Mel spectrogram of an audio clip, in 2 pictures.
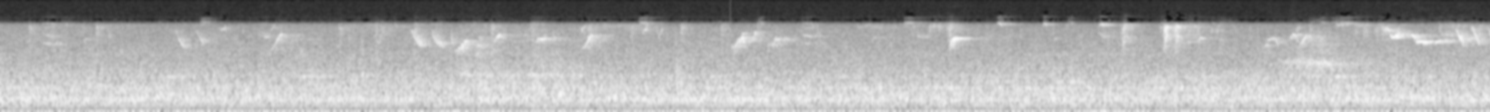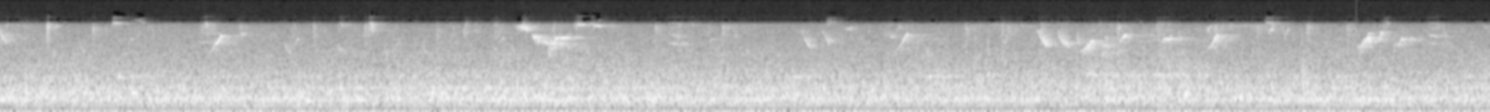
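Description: Small birds chirping, short quick calls scattered irregularly throughout, over a steady background hum of outdoor noise.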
